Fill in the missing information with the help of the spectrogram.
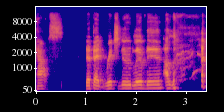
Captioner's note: laughs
